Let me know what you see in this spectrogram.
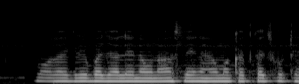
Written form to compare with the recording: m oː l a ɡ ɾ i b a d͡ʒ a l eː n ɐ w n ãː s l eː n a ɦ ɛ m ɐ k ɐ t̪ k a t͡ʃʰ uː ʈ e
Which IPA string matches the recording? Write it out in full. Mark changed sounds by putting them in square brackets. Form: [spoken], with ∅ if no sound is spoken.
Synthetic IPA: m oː l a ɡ ɾ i b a d͡ʒ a l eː n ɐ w n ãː s l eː n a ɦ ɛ m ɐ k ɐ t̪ k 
